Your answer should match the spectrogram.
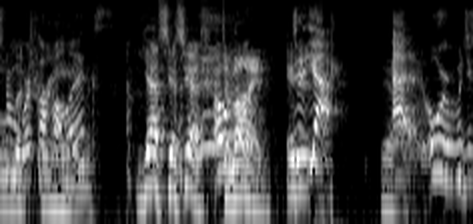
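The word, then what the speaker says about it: DeVine: is Adam P no it sounds like LaVine it almost rhymes with LaVine oh you know he's from Workaholics yes yes yes Divine yeah or would you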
